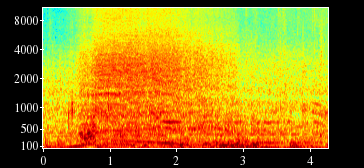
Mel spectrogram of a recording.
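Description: A Nissan 370Z's 3.7-litre V6 accelerating past, its engine note rising and then falling away. A rush of wind and tyre noise swells from about half a second in.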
